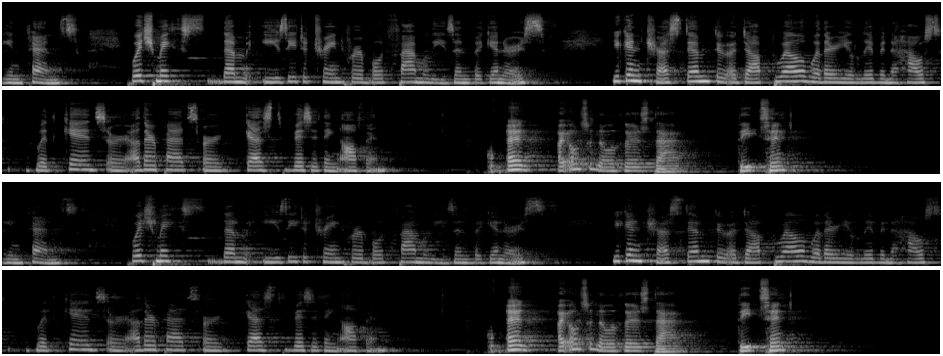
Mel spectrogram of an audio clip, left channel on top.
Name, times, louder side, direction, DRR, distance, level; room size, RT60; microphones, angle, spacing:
voice 1, 0.0-5.4 5.7-5.8 6.1-9.4 9.7-13.2 14.2-14.4, left 3 dB, 50° left, 11 dB, 0.6 m, -29 dB
voice 2, 14.4-16.2 16.7-17.3, equal, 10° right, 9 dB, 0.8 m, -26 dB
28.5 x 17.5 x 6.0 m, 1.2 s
head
